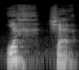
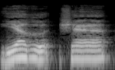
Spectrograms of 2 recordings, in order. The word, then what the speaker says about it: يغشى: We have a ghain here, and instead of pronouncing yaghsha, we pronounce yakh, yakhsha. This is wrong. The right way of pronouncing it is يغشى yaghsha. So we shouldn't replace the ghain with a kha.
